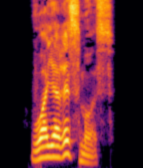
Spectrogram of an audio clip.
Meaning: voyeurism
- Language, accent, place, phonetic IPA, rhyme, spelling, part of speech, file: German, Germany, Berlin, [vo̯ajøˈʁɪsmʊs], -ɪsmʊs, Voyeurismus, noun, De-Voyeurismus.ogg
